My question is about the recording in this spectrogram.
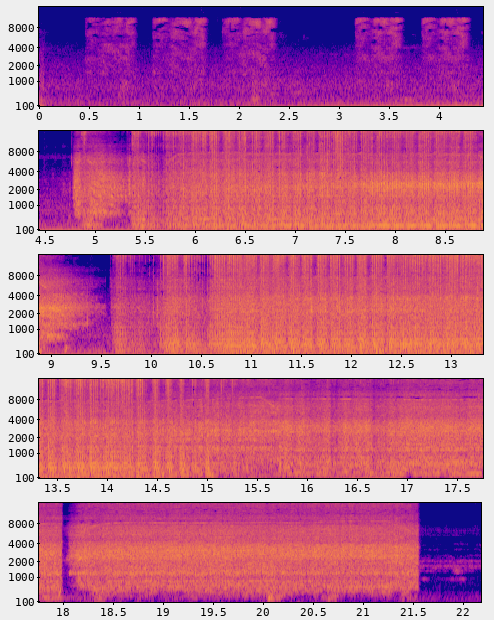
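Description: Hammer drill with a masonry bit boring into a plastered wall, a loud steady grinding rattle. It starts about five seconds in, stops briefly around the ten-second mark, then runs again until just before the end.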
